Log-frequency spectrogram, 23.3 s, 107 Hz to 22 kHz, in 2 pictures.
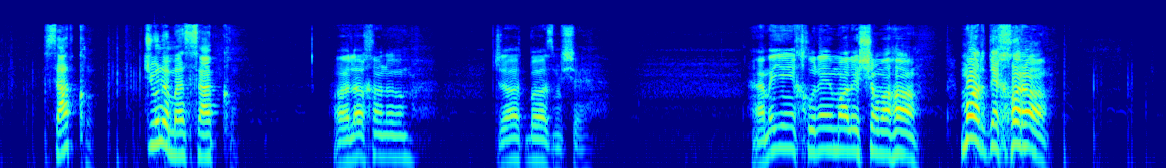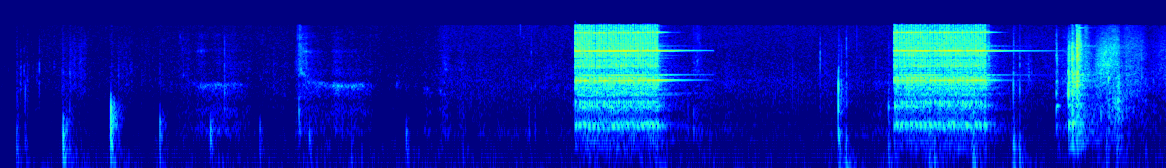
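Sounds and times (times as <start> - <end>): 
rustling and shuffling: 0.0 - 2.2, 10.6 - 17.1, 21.7 - 23.3
speech: 0.4 - 2.4, 3.3 - 4.2, 5.0 - 6.0, 7.5 - 10.6
telephone ringing with electronic trill: 17.4 - 18.8, 20.6 - 22.6.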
